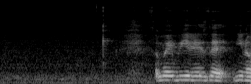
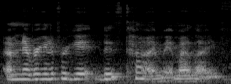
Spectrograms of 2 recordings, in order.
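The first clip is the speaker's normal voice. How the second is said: speaking through happy tears; real tears, pushing the words out; tearful; 4 semitones higher than usual. Real, not acted. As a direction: voice catching with overwhelmed joy. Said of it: "I'm already crying".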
